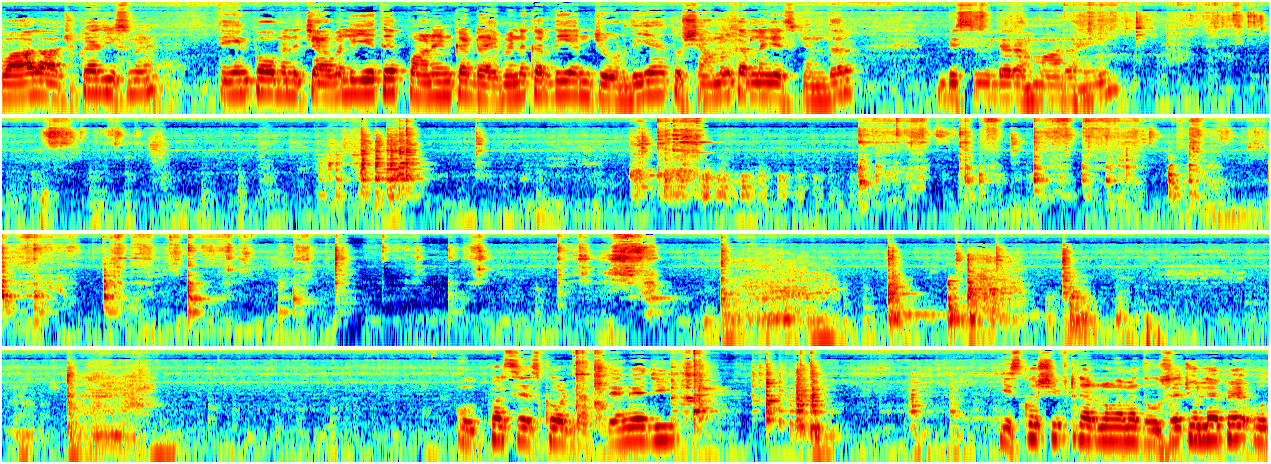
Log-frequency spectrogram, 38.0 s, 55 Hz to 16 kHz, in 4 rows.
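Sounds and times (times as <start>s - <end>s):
spoon scraping and stirring pot: 5.1s - 13.2s, 14.2s - 27.1s, 28.6s - 29.9s, 32.8s - 35.8s
metal spoon scraping steel bowl: 7.2s - 10.6s, 15.9s - 25.4s.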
